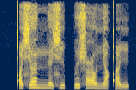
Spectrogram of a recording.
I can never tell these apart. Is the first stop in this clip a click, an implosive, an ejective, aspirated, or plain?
ejective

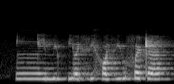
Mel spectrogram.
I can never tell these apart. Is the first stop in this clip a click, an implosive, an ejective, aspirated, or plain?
plain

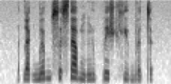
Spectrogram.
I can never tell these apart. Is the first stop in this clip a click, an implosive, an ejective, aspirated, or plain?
implosive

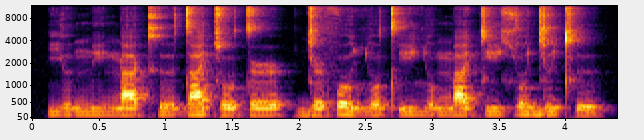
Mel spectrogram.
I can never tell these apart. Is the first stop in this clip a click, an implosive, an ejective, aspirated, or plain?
aspirated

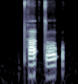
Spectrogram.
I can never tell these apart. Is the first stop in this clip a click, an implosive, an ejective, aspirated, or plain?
aspirated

